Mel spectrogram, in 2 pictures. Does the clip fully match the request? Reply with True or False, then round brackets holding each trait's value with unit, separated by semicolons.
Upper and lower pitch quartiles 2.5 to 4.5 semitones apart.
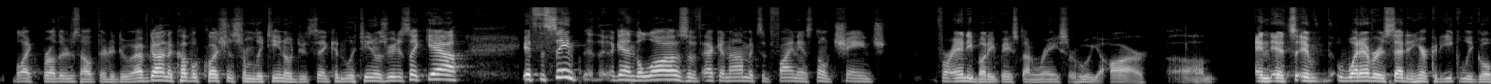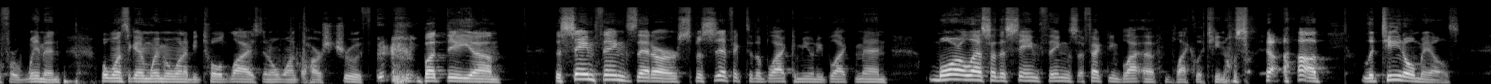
False (5.3 semitones)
